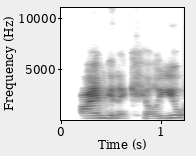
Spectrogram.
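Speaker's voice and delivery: ordinary talk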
